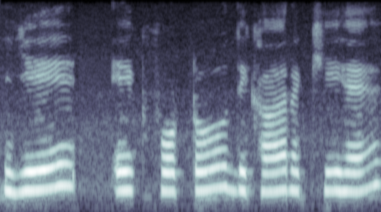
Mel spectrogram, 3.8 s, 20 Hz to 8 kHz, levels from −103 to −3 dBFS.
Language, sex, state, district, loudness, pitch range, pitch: Hindi, female, Haryana, Jhajjar, -14 LUFS, 225-245 Hz, 230 Hz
